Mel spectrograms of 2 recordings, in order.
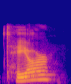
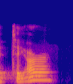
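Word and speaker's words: Tár: Next, I think it's pronounced Tar, because it has the little accent, T-A-R, with the apostrophe on it, T-R.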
